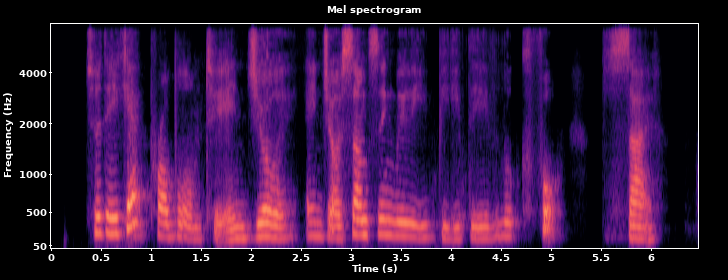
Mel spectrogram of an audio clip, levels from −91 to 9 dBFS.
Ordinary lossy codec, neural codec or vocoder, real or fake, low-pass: none; codec, 16 kHz in and 24 kHz out, 0.4 kbps, LongCat-Audio-Codec, fine tuned four codebook decoder; fake; 7.2 kHz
